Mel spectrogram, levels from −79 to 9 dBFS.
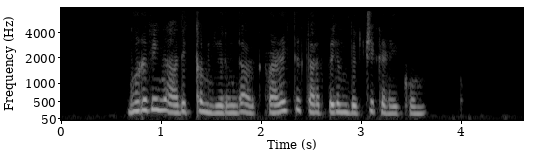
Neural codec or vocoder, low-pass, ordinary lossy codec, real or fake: codec, 16 kHz, 2 kbps, FreqCodec, smaller model; 7.2 kHz; AAC, 32 kbps; fake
